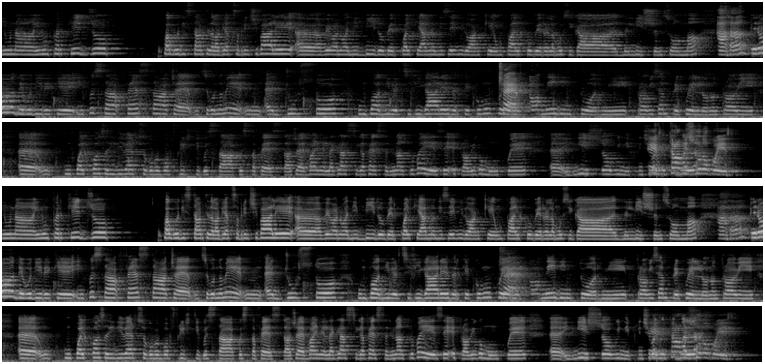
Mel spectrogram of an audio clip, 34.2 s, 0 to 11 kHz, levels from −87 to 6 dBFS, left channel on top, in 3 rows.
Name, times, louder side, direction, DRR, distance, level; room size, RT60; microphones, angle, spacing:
voice 1, 0.0-1.7 2.4-10.8 11.2-19.2 19.5-33.3, right 6 dB, 75° right, 13 dB, 0.5 m, -33 dB
voice 2, 10.7-11.2 18.9-19.5 32.5-33.8, left 4 dB, 60° left, 7 dB, 1.4 m, -34 dB
sound 1, 11.9-27.4, left 1 dB, 15° left, 3.0 m, -48 dB
18.0 x 8.3 x 4.4 m, 0.75 s
head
